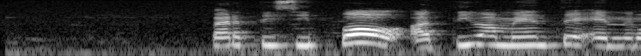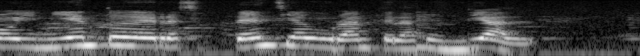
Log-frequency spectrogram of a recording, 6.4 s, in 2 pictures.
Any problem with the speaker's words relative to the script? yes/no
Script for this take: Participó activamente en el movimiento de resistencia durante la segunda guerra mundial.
yes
